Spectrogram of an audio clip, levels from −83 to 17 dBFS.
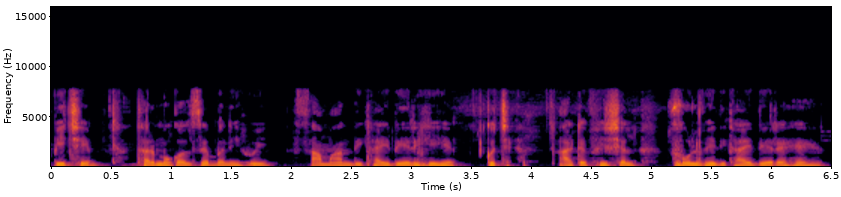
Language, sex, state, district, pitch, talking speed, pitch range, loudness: Hindi, male, Jharkhand, Ranchi, 150 Hz, 155 wpm, 145-150 Hz, -18 LUFS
